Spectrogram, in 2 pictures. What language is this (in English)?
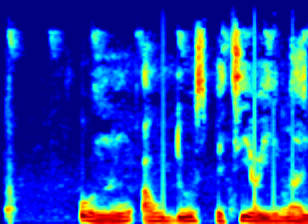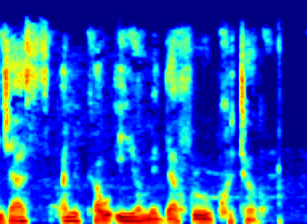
Esperanto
